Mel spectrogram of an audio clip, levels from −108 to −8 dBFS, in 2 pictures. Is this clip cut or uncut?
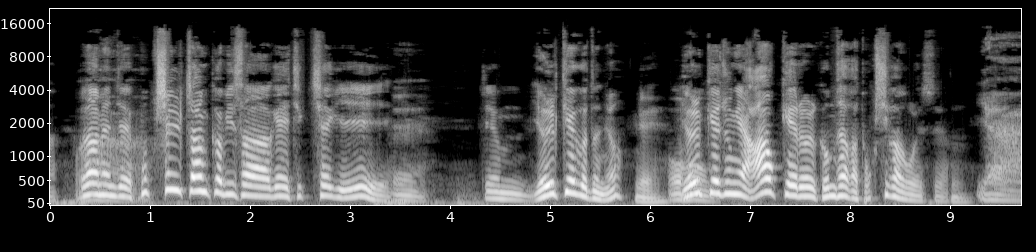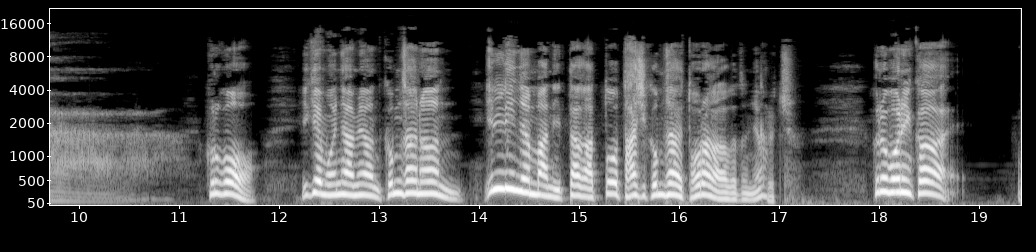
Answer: uncut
